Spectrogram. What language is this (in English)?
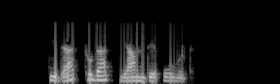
Mari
